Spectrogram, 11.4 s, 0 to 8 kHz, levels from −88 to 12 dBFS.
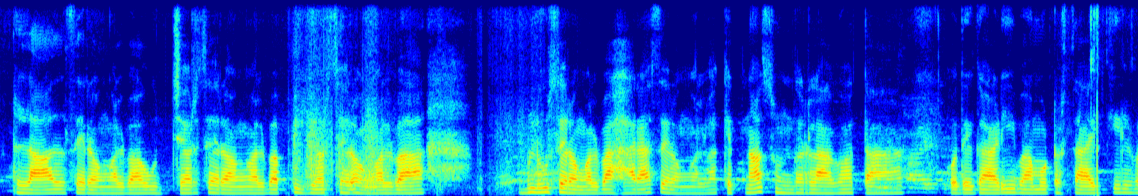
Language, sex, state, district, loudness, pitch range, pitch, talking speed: Bhojpuri, female, Bihar, Gopalganj, -20 LUFS, 140-150 Hz, 145 Hz, 145 wpm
